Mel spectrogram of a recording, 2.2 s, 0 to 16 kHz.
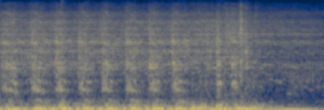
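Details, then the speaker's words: Subaru STI with stock OEM EJ257 longblock, cold about 66° morning, mechanical fuel pump with no lift pump: cold crank with uneven chugging pulses about six a second, stumbling and popping before it half catches; cold-start tune needs work. "well it's safe to say I'm going to need to work on the cold St"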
